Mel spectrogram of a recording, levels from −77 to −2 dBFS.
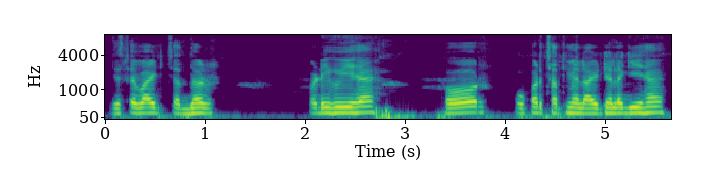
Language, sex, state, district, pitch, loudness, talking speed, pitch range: Hindi, male, Uttar Pradesh, Saharanpur, 145 Hz, -14 LUFS, 140 wpm, 130-155 Hz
